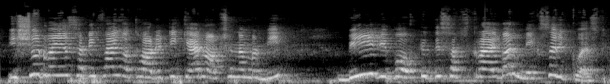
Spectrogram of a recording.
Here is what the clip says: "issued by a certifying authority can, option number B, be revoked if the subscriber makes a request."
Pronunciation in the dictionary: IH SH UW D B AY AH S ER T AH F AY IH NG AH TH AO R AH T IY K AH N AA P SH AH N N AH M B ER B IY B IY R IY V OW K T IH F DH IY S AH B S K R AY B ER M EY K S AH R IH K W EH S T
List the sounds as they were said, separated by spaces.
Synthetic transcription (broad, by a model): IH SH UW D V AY AH S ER T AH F AY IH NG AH T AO R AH T IY K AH L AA P SH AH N N AH M B ER B IY B IY R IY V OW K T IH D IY S AH B S K R AY B ER M EY K S AH R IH K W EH S T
